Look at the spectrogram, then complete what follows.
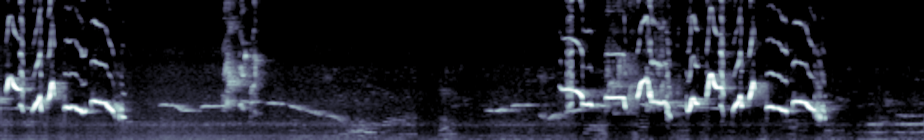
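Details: Oriental magpie-robin that took first place in a singing contest: rapid clusters of bright, slurred whistles and high ticks, a softer sustained whistle, a pause, then another fast, energetic run of notes.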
